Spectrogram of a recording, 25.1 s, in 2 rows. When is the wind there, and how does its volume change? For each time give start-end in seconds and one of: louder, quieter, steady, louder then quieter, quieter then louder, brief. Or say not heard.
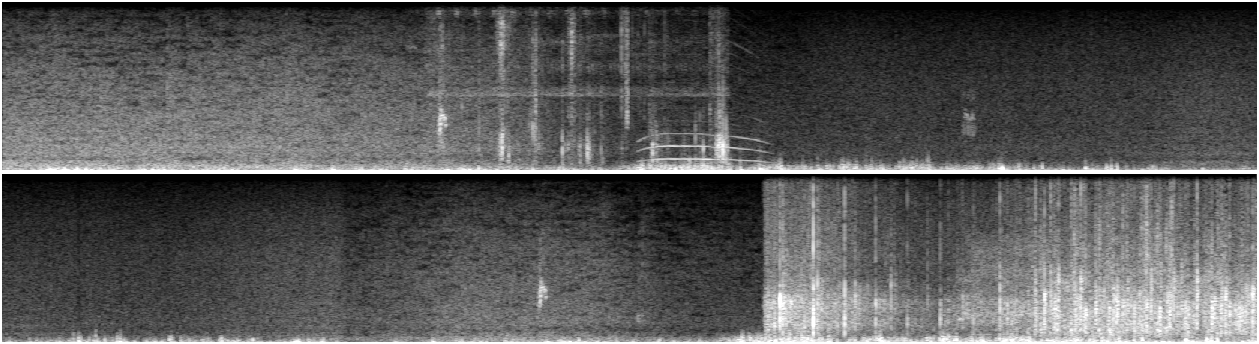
0.0-25.0 quieter then louder.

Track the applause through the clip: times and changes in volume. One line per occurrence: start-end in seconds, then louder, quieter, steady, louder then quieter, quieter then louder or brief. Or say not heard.
20.1-25.0 quieter then louder.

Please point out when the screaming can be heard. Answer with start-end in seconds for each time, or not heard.
6.3-7.8, 22.0-22.9.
